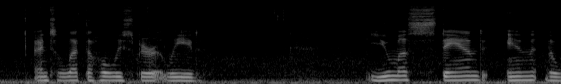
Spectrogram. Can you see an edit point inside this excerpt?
yes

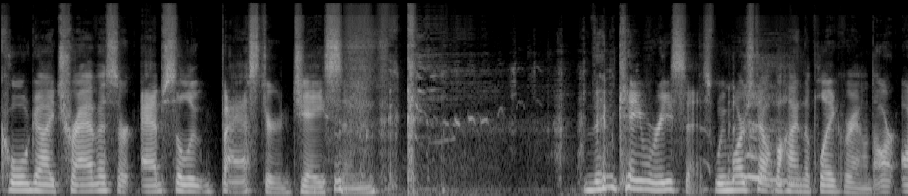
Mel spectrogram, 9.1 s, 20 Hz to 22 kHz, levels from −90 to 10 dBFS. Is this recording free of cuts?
yes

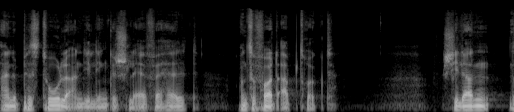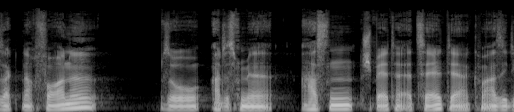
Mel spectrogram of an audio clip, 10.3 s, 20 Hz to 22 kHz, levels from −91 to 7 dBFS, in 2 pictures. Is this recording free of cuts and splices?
yes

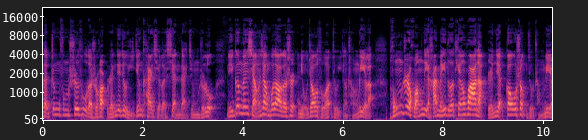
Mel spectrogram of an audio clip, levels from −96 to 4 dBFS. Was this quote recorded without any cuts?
no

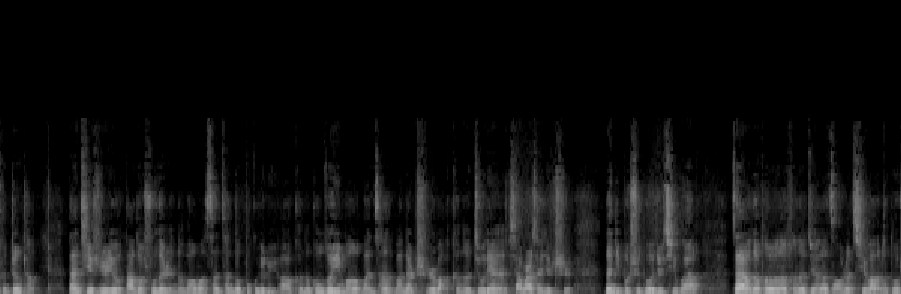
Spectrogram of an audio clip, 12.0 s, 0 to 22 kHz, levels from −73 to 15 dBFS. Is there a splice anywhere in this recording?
no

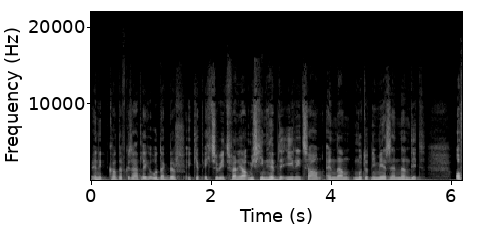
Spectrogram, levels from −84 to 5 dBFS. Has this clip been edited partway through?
yes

